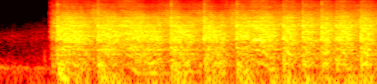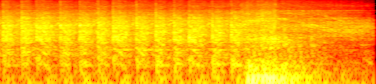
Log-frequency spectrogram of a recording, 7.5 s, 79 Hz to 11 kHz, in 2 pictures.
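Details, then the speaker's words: Old automatic car started after sitting almost 12 years, with a replaced gas tank and temporary windshield-washer-line fuel hose, one hose unclamped and leaking. It catches immediately after a short crank and holds a lumpy, busy fast idle before shutoff: first start after long storage. "wow did you hear that thing boy she sounded good"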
